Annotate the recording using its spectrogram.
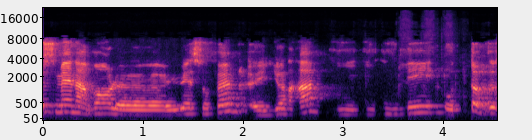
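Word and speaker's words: Jon Rahm: Alors, moi, je suis pas de près le golf, mais je me rappelle de Yon Ram. Je savais pas qu'on disait Yon Ram au niveau de la prononciation, merci.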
